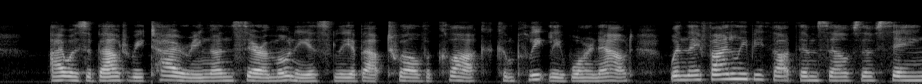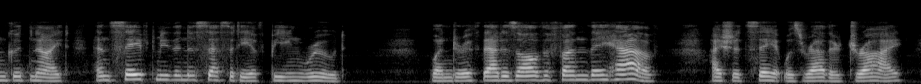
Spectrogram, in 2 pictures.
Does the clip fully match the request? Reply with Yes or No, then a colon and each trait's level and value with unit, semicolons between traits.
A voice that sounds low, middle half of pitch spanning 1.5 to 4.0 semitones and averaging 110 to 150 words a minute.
No: medium, 180 Hz; average, 3.1 semitones; average, 145 wpm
